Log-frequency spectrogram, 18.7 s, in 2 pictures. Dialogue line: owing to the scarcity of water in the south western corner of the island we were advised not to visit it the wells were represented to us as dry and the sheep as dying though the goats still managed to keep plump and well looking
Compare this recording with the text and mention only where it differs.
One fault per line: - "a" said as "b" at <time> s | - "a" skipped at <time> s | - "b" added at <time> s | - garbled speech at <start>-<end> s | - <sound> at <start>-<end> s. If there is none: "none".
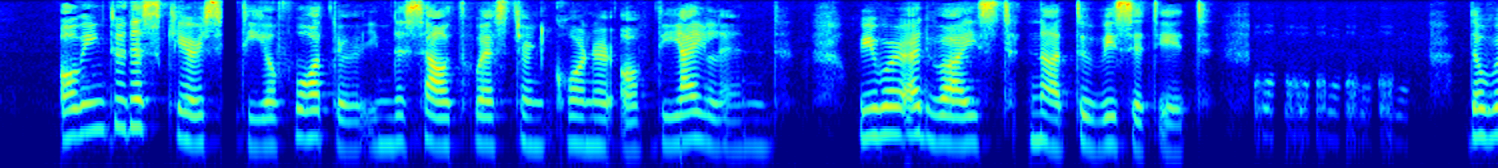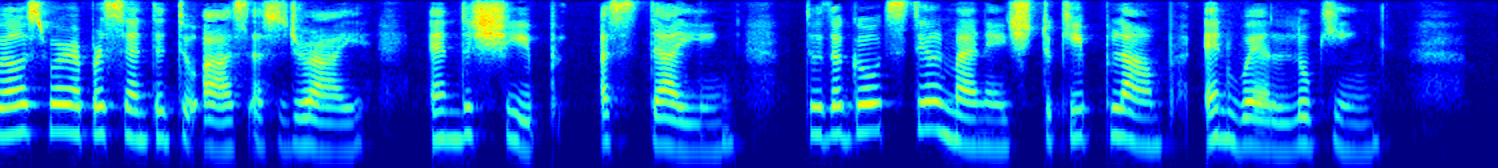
- dropout at 1.4-1.5 s
- laugh at 7.8-8.8 s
